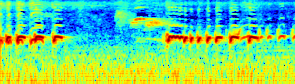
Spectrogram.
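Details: Local zebra dove singing as a lure for other birds: quick rolling coos, a short gap with a faint higher whistle, then a loud, fast, evenly spaced string of trilled notes.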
